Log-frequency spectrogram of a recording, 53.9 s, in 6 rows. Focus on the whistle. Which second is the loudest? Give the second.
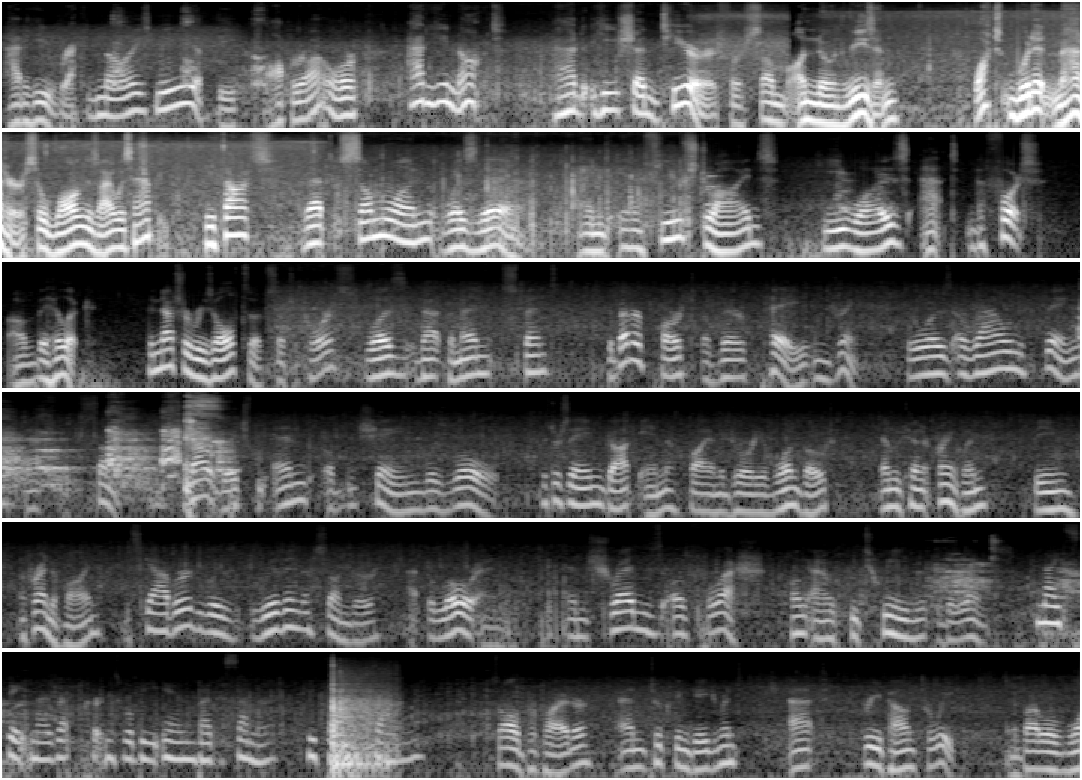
48 s.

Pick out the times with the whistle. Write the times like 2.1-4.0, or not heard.
13.0-14.4, 47.6-48.2.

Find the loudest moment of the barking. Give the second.
28 s.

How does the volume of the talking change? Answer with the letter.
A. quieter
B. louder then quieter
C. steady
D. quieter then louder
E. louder
A.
